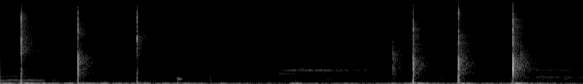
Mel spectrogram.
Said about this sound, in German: So, ich zeige euch mal den dümmsten NPC überhaupt. Richtig hängen geblieben, der Typ, ey. Vor allem, wenn man hier länger steht, klatscht er die ganze Zeit. Das ist abartig nervig.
